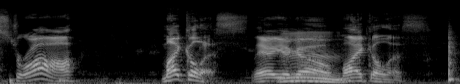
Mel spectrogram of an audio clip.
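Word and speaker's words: Mikolas: Michaelis. We used to remember pronounce it like Nicolas.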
